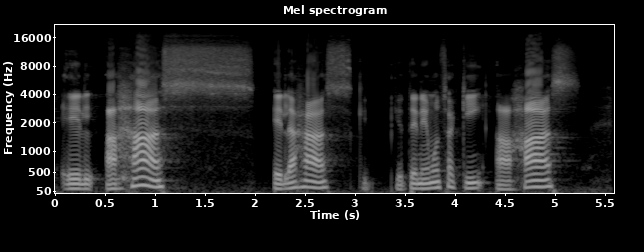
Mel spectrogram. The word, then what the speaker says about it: Ahaz: Luego sigue el Ahaz, que tenemos aquí, Ahaz, que se puede pronunciar también Acaz, ¿verdad?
